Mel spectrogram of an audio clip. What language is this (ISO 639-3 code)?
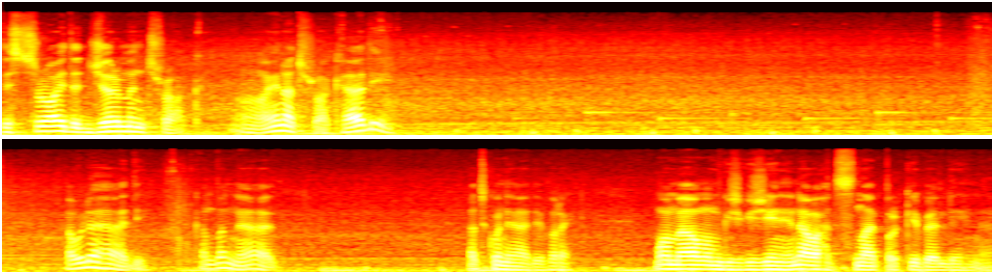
ara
